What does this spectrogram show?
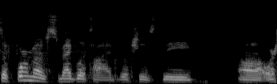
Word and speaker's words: semaglutide: Well, it's a form of semaglutide, which is or semaglutides, as some people pronounce it.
